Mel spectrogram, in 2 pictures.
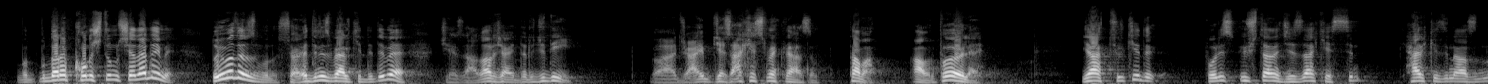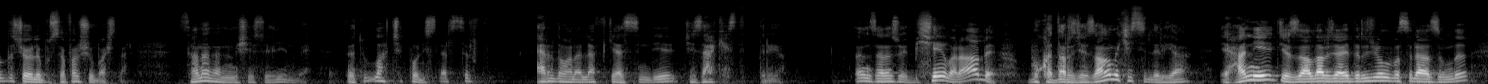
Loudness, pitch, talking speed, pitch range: -17 LUFS, 135 Hz, 145 wpm, 115-160 Hz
